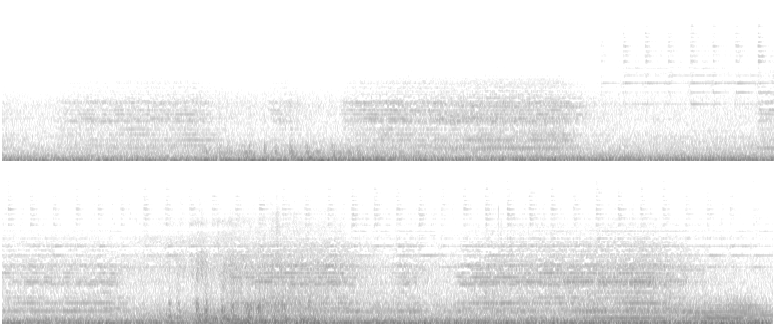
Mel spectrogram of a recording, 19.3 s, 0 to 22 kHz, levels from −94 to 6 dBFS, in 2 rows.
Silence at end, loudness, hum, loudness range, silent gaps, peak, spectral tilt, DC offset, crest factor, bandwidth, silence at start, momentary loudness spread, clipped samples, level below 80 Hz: 0 s; -56 LUFS; none; 6 LU; none; -36 dBFS; -6.5 dB/octave; under 0.1%; 16 dB; 14 kHz; 0 s; 9 LU; under 0.1%; -54 dBFS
